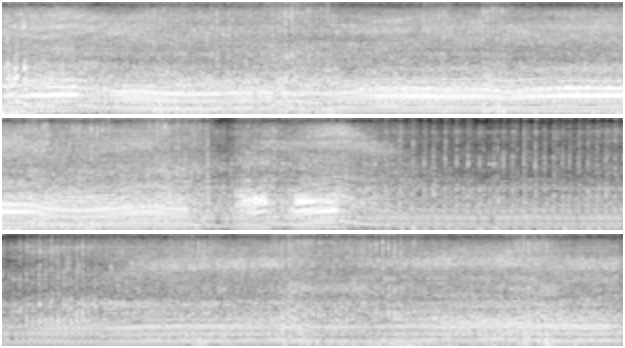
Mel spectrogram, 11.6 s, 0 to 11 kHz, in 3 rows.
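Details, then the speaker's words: Echo SRM-225 two-stroke string trimmer, bought non-running, now cutting grass: crisp steady buzz holding revs, dipping briefly under load and recovering cleanly; running well. "Yep, and just like that, we got a good working Echo string trimmer."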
